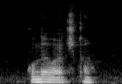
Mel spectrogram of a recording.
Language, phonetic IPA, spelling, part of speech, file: Polish, [ˌpudɛˈwɛt͡ʃkɔ], pudełeczko, noun, LL-Q809 (pol)-pudełeczko.wav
